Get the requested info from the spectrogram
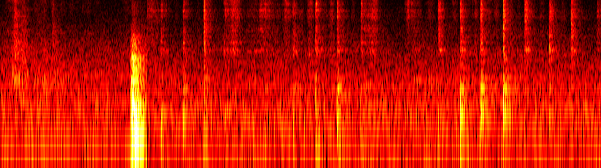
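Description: Round metal baking pan being handled while flour is spread in it: one sharp knock about a second in, then a scatter of light taps and clicks as the pan is lifted, tilted and shaken to coat its greased bottom with flour.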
